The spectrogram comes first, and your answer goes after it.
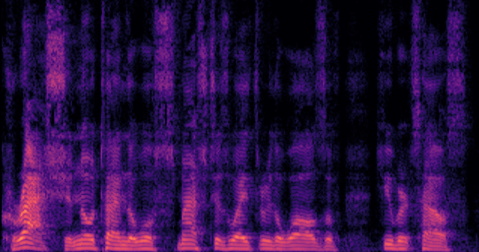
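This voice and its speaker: A man narrating a children's fairy tale aloud in an expressive storytelling style. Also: mid-range voice, unhurried. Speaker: storybook reader.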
